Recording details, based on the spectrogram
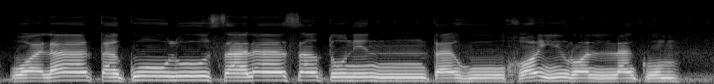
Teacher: dhammah tanwinnya itu diganti bunyinya, diganti menjadi nun berharokat kasroh. Nun berharokat kasroh ini diletakkan di bawah hamzah wasol.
